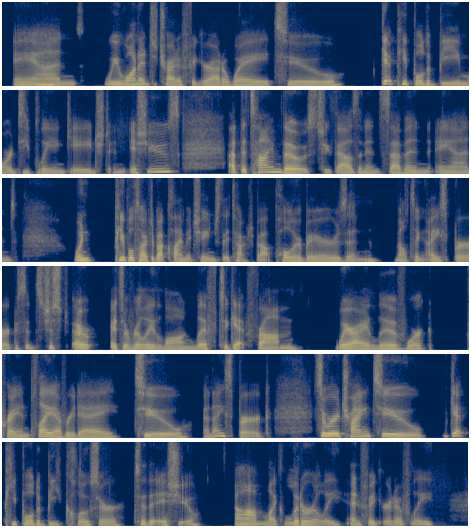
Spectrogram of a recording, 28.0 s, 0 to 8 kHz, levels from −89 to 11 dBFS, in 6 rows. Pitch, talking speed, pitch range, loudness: 165 Hz, 180 wpm, 155-195 Hz, -23 LUFS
